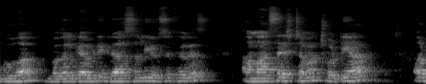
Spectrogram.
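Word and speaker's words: oesophagus: फिर आप देख रहे हो ये ग्रास नली, ओएसोफेगस या एसोफेगस, इससे कहा जाता है ओ साइलेंट रहता है।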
